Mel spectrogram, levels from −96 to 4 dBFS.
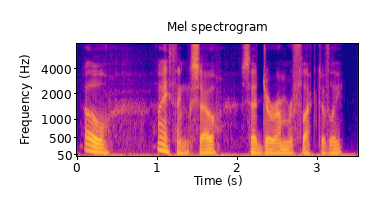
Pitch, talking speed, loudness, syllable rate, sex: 100 Hz, 120 wpm, -16 LUFS, 4.8 syllables/s, male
